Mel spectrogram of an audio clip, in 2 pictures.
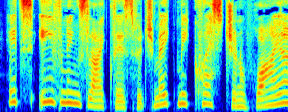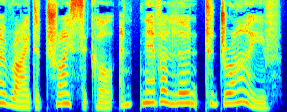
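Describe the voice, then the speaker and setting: A woman reading a scripted, diary-style short story in an expressive manner. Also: fairly low pitch, no echo, studio quality. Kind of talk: scripted first-person story narration, diary-like.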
